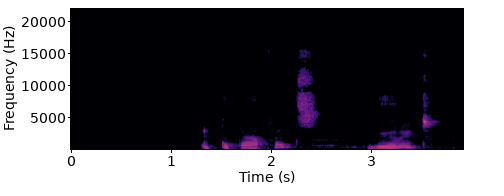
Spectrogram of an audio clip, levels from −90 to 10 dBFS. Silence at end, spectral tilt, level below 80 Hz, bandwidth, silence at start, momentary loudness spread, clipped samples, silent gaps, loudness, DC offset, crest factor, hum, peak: 0.25 s; -2 dB/octave; under -90 dBFS; 15.5 kHz; 1.3 s; 12 LU; under 0.1%; none; -45 LUFS; under 0.1%; 24 dB; none; -24 dBFS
